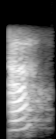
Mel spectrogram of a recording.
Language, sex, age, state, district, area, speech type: Kannada, female, 60+, Karnataka, Belgaum, rural, conversation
